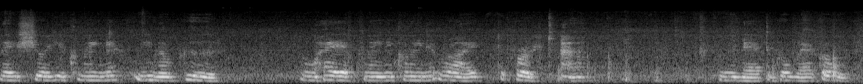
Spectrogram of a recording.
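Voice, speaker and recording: Over noticeable background noise, a woman with a North Carolina accent speaks very slowly at a medium pitch, monotone and flat, with long, frequent pauses. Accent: Southern US, North Carolina. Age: 80s+. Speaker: family elder interviewed. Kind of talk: oral history interview. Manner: halting.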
